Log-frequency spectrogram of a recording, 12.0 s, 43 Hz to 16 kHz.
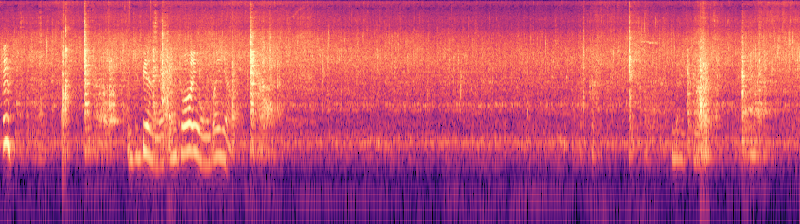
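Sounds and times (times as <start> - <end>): faint sizzle of food in a pan: 0.0 - 12.0.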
